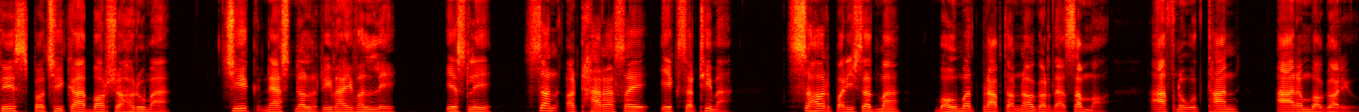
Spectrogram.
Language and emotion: Nepali, neutral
